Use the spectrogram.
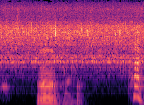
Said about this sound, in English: You shouldn't brush your teeth under running water. Water is precious.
